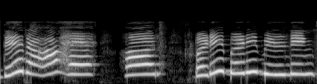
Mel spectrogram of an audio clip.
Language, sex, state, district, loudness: Hindi, female, Himachal Pradesh, Shimla, -10 LUFS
